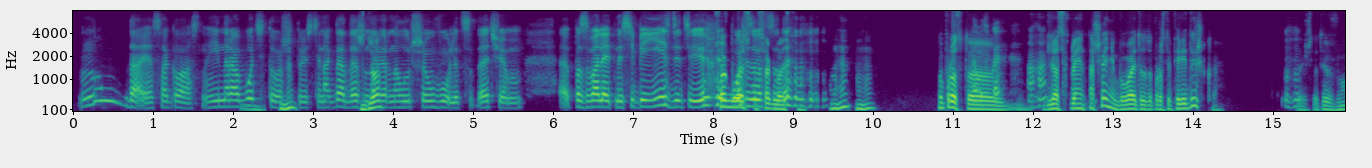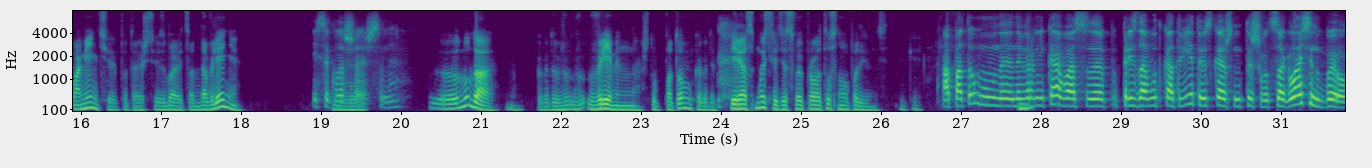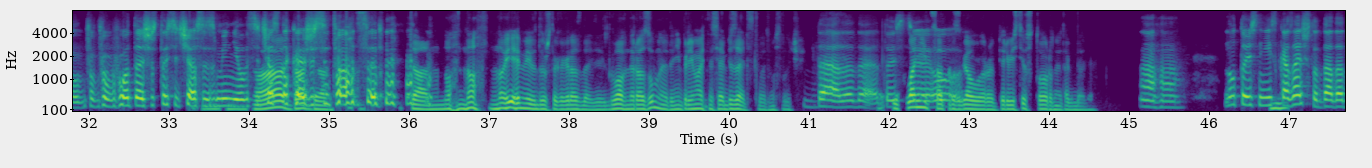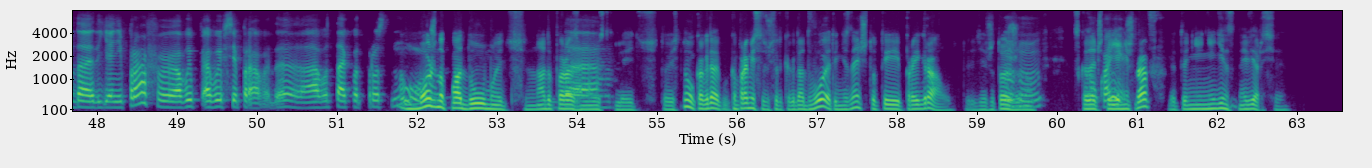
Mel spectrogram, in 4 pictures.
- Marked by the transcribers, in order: tapping; other background noise; laughing while speaking: "и пользоваться, да?"; chuckle; laugh
- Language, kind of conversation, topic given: Russian, unstructured, Что для тебя важнее — быть правым или сохранить отношения?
